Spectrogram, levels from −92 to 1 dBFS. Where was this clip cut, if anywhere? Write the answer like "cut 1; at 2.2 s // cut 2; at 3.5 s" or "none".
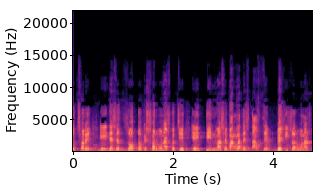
cut 1; at 1.4 s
